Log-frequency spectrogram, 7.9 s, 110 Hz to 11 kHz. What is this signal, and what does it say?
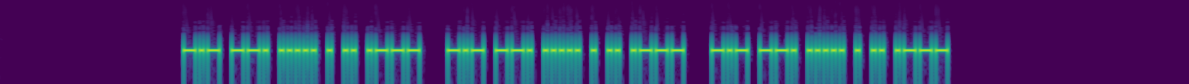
Morse code, heard as a keyed tone, about 44 wpm, 700 Hz. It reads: KG5EIJ KG5EIJ KG5EIJ
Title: USA Call Signs Repeated 3x 45wpm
